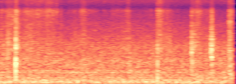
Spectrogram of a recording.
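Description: Faint soft clicks of a deck of tarot cards being handled and shuffled by hand, one sharper tap just after the start and a couple of lighter ones near the end.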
